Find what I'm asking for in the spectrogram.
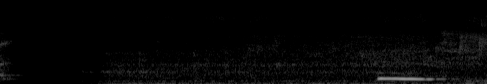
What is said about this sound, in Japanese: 温度はこれくらいかな。はい、一回シャワーで流すよ。暑かったら行ってね。肩と首のところも。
